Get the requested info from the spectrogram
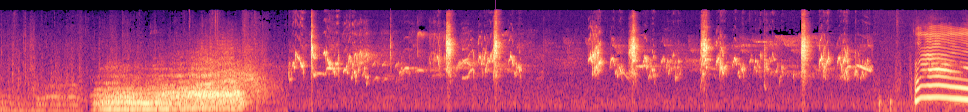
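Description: An Asian elephant gives a low call lasting about three seconds. Then two cockatoos make a run of short, sharp, high squawks and screeches. Near the end a kitten starts a meow that rises and falls in pitch.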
